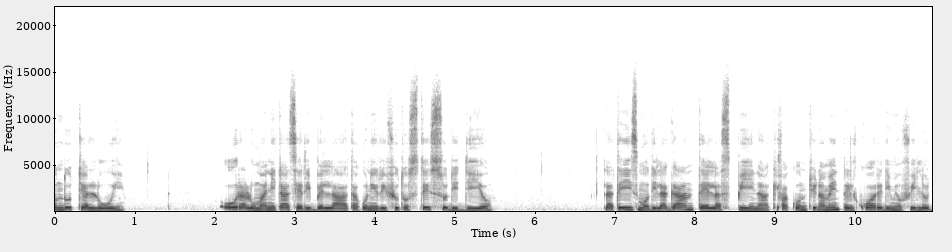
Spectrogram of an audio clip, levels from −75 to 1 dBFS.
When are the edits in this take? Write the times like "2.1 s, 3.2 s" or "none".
9.0 s, 9.8 s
